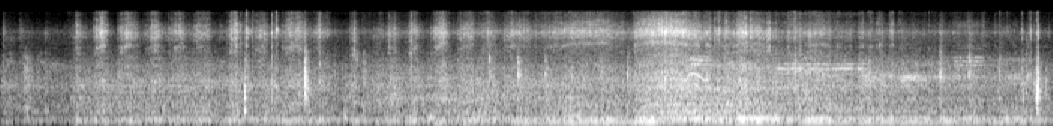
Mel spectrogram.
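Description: A motor vehicle's low engine rumble builds, is loudest a little past the middle and eases off slightly. A few sharp clicks sound over it as small phone parts are handled.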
